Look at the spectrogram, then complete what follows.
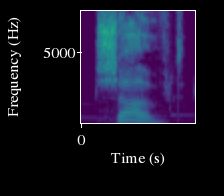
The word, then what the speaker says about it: shoved: Shoved is a d ending also.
